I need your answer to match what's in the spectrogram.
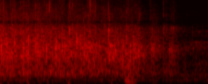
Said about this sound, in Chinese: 我为这些受洗弟兄姐妹鼓掌好吗？欢迎大家，欢迎大家，感谢主。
